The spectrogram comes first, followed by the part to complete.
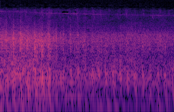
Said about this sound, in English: A helicopter circles in the sky, then comes down to land in the barracks grounds.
